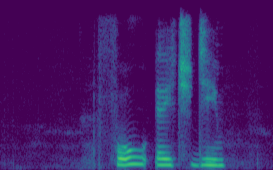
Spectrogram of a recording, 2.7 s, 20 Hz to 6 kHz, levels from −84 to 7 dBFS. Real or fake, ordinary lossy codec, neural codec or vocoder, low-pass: fake; Opus, 64 kbps; codec, 16 kHz, 0.8 kbps, ZipCodec; 5.4 kHz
